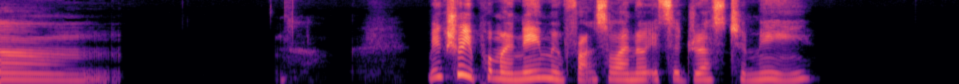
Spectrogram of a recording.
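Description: A middle-aged woman speaks with animation through a microphone.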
